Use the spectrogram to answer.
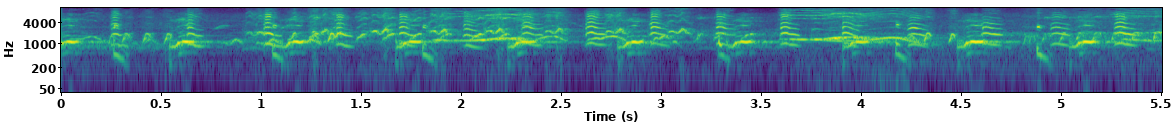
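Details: Decoy bird calls for the migration season: a dense overlapping chorus of many birds, with sharp downward-sweeping whistled notes repeated almost twice a second over busy chattering trills.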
